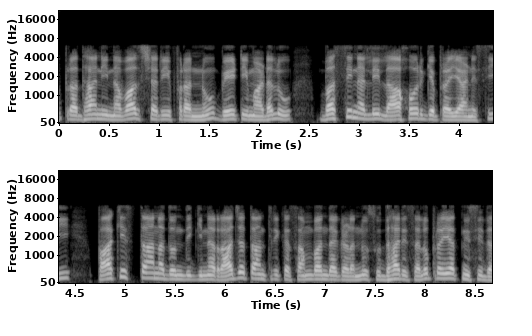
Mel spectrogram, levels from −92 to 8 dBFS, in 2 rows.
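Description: Speech throughout shows MP2 compression, likely from heavy low-rate MPEG Layer II encoding, which fits roughly 48 kbps. Nothing survives above about 6.1 kHz, so it sounds dull, with gurgling granular distortion. A spectrogram would show a hard ceiling there and sub-band blocks flickering on and off.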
